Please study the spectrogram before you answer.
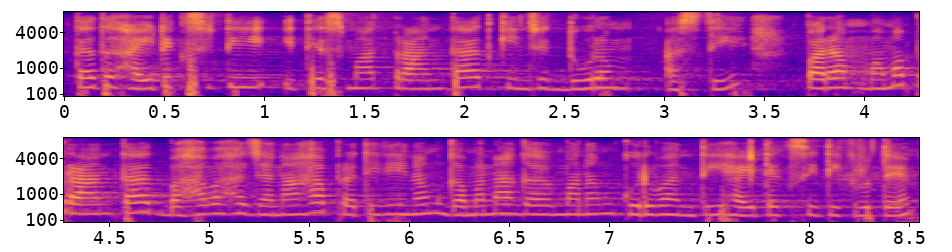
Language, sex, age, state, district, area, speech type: Sanskrit, female, 18-30, Telangana, Ranga Reddy, urban, spontaneous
